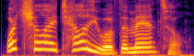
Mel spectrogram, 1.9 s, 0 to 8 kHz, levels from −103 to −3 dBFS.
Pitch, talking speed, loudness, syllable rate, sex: 280 Hz, 245 wpm, -15 LUFS, 5.0 syllables/s, female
